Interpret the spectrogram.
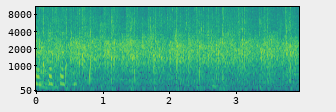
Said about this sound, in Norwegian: Og jeg tror vi skal bare få en sånn skikkelig applaus på det du har fått til. Yay!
